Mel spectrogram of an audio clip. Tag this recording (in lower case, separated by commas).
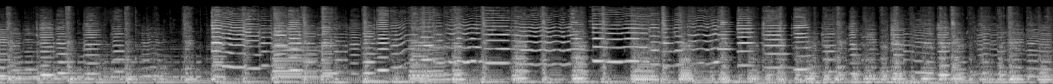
musical instrument, plucked string instrument, acoustic guitar, flamenco, guitar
